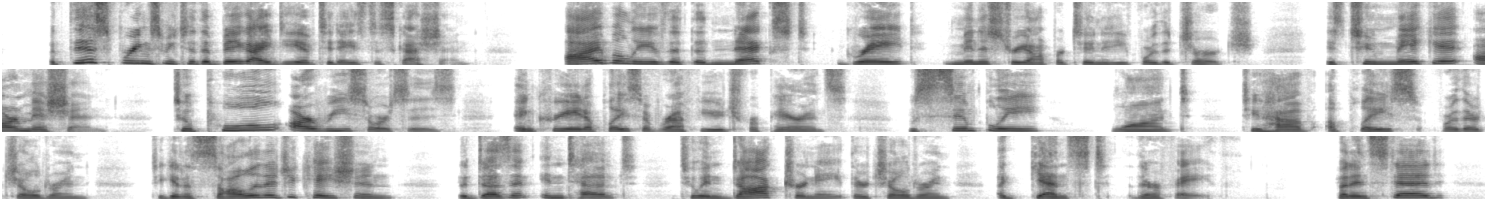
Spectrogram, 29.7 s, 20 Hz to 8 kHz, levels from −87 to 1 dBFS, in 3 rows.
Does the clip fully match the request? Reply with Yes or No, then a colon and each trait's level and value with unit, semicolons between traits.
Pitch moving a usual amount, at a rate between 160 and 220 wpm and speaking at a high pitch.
No: average, 3.4 semitones; slow, 135 wpm; high, 215 Hz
